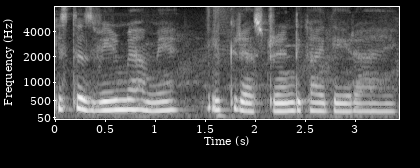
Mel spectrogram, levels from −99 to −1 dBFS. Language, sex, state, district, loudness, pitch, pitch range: Hindi, female, Uttar Pradesh, Lalitpur, -16 LUFS, 235 Hz, 220-255 Hz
